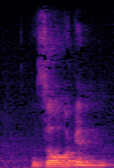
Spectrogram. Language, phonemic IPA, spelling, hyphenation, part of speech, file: German, /ˈzɔrɡən/, sorgen, sor‧gen, verb, De-sorgen.ogg
- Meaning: 1. to take care of, to care for, to look after 2. to bring about, to ensure, to cause [with für (+ accusative) ‘something’] (a result or incident) 3. to worry, to be worried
